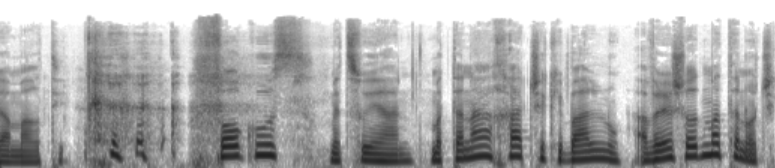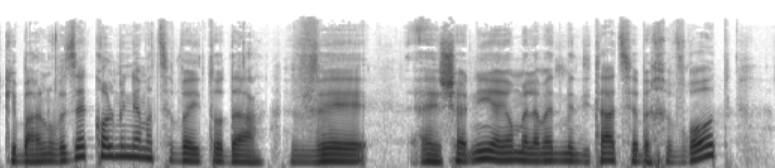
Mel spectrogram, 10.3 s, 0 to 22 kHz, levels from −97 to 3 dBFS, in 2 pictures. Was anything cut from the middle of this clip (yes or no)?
yes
